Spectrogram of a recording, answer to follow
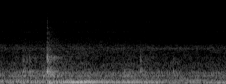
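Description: Silicone spatula stirring a thick, simmering cassava broth in a large pot: soft, low sloshing with one short click about half a second in.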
